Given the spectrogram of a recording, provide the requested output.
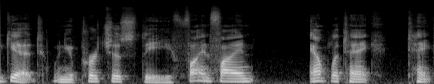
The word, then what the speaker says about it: Fifine: bit other than that they asked me to pronounce their name fine fine because that's not exactly the English spelling and they didn't give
